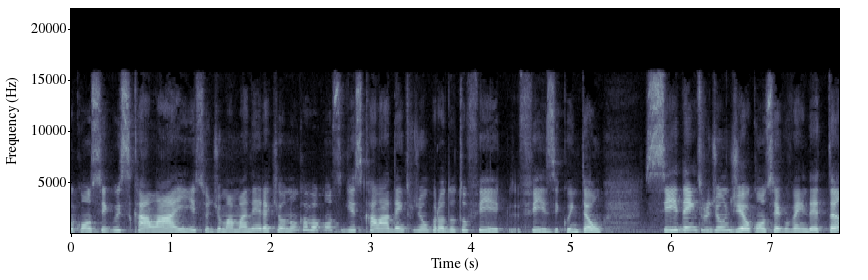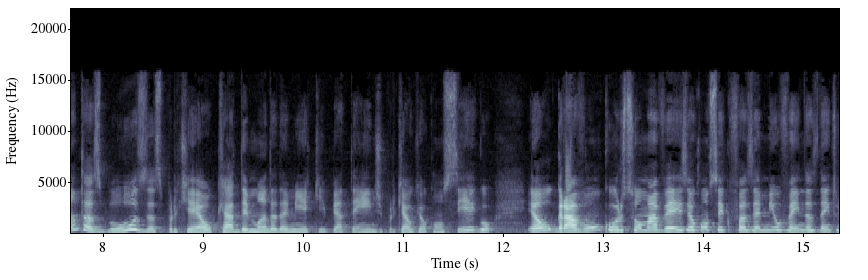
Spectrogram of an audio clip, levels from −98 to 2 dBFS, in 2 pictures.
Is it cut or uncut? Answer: uncut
